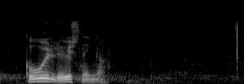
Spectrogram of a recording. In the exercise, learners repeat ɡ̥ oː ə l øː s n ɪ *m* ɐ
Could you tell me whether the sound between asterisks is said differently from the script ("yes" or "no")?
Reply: yes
